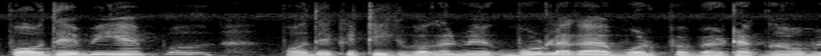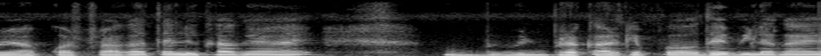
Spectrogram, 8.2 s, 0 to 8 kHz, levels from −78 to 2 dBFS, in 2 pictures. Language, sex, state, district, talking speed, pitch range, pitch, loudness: Hindi, female, Haryana, Jhajjar, 220 wpm, 185-215 Hz, 190 Hz, -17 LUFS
